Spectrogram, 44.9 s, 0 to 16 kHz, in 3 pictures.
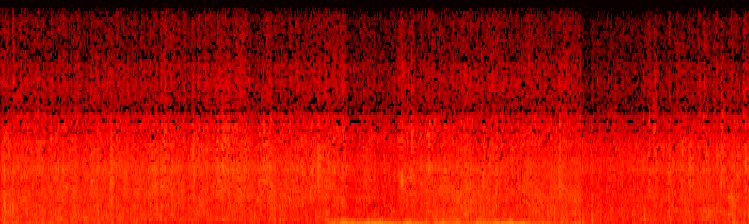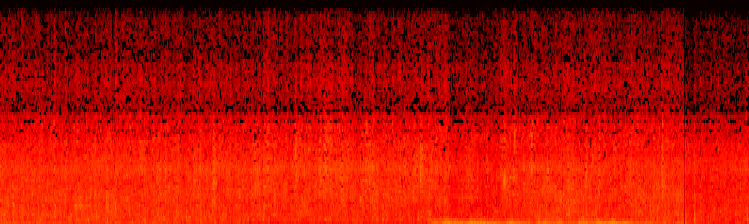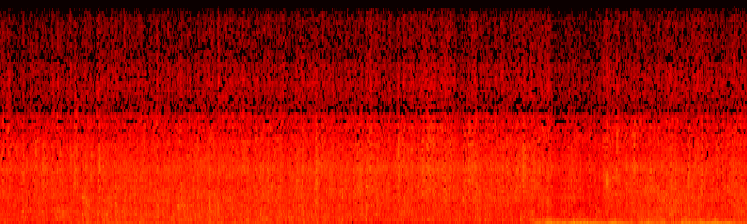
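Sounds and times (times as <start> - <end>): steady rainfall: 0.0 - 44.9
rumble of thunder: 6.6 - 11.6, 23.6 - 28.7, 40.6 - 44.9.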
